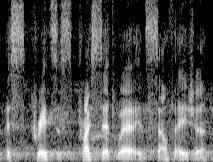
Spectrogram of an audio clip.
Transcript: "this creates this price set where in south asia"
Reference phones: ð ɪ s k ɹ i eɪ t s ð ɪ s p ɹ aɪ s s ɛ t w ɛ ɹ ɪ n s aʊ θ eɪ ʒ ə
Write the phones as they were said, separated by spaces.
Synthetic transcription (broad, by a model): ð ɪ s k ɹ i eɪ t s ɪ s p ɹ aɪ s s ɛ t w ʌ ɹ ɪ n s aʊ θ eɪ ʒ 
